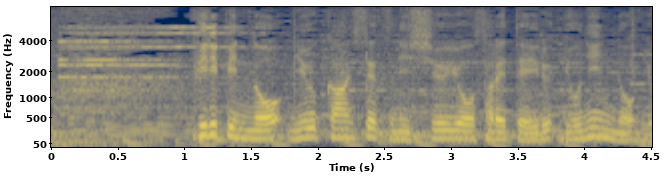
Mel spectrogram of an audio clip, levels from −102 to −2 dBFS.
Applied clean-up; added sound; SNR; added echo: none; none; none; none.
